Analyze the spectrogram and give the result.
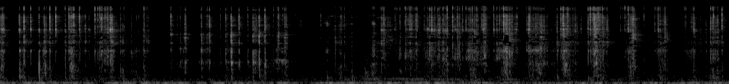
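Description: Long acrylic nails scratch and tap along a hand-held, mostly hollow, pink and purple hard plastic Littlest Pet Shop cat-tree playset with a small figure perched on it. The result is a quiet, steady stream of bright, crisp clicks and scratchy rasps, each tap dying away almost instantly, with very little low end.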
